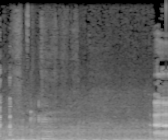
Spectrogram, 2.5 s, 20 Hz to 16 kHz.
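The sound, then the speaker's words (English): A female car navigation voice speaks briefly over the steady low rumble of a moving car's interior on the 110 freeway in Los Angeles at 10 o'clock at night in heavy traffic, with a short prompt near the start and another cutting in at the end. “I was saying something important, GPS. Yeah, I know. You interrupted me.”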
